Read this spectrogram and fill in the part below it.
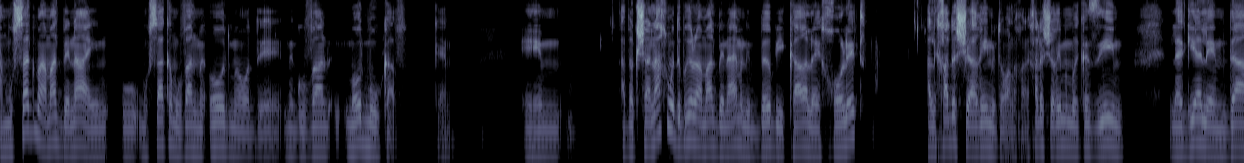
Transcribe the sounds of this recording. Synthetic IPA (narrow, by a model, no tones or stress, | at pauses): amusaɡmaːmad̚be̞naimumusaɡ̚kamuvanme̞ʔo̞dme̞o̞deme̞ɡuvanmeo̞dmuʁka̰v | kḛn | ʔem | avalkʃeanaχnume̞dɐbʁimalmaːmad̚be̞najimanidd̪abe̞ʁbeikaʁalaje̞χo̞le̞t | ale̞χadaʃeaʁimjotoma̰ʁla̰χoneχadhaʃeaʁimame̞ʁ̞kaziim | lehaɡiale̞ːmda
